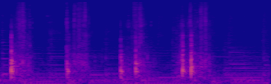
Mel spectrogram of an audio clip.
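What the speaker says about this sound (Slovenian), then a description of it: "Grobo nasekljamo orehe ali pekane in jih dodamo v skledo." A knife coarsely chops pecans on a board, four or five sharp, evenly spaced thuds landing about every half second, close and alone with no talking.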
